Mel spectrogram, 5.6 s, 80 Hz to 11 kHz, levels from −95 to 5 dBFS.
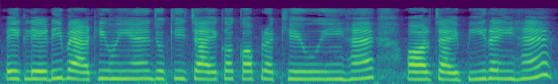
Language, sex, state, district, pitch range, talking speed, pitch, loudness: Hindi, female, Chhattisgarh, Bilaspur, 285-300 Hz, 195 wpm, 295 Hz, -16 LUFS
